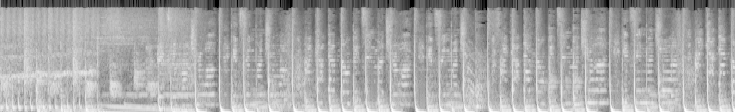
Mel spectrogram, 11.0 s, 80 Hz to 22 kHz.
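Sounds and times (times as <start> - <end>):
synth chords: 0.0 - 4.8
electronic dance music: 0.0 - 11.0
fast kick drum: 2.6 - 11.0.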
